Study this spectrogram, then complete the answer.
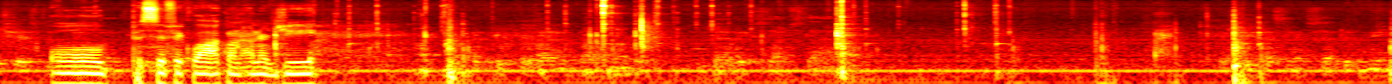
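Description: A small metal lock clinks and clicks against metal.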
